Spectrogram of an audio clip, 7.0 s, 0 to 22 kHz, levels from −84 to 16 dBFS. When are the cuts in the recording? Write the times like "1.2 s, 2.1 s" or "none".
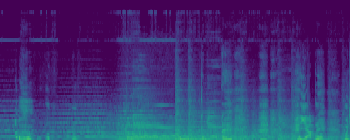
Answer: none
